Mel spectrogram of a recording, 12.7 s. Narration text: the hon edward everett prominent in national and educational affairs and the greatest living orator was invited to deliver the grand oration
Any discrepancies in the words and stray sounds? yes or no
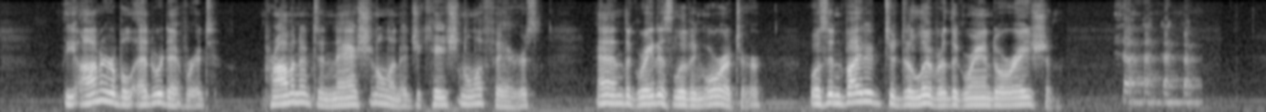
yes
